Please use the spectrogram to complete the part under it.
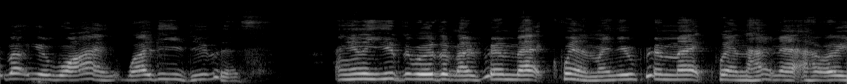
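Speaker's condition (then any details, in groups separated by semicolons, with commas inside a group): Cerebral palsy; affects speech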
